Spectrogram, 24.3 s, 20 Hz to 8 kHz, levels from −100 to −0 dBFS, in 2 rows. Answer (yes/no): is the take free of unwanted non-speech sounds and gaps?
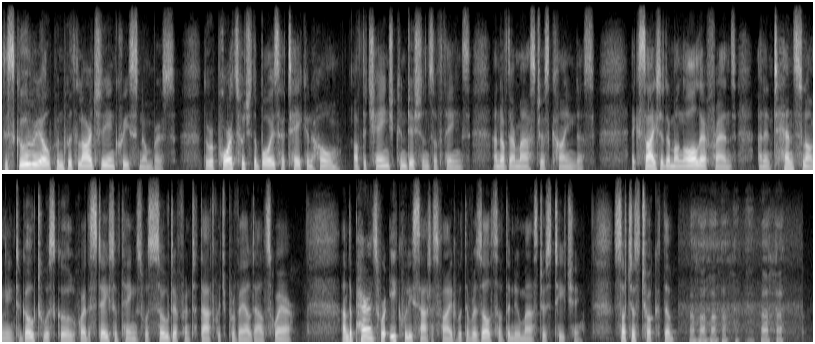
no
